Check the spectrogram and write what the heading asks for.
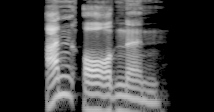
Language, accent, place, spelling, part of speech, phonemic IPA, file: German, Germany, Berlin, anordnen, verb, /ˈanˌʔɔʁdnən/, De-anordnen.ogg
- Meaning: 1. to arrange, to put into a certain order (a set of items) 2. to order, to mandate (actions, measures)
